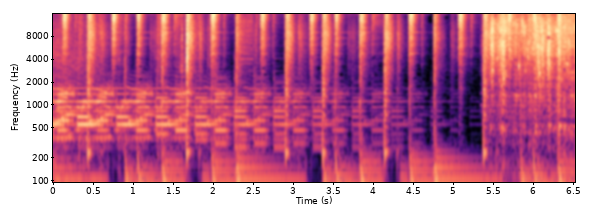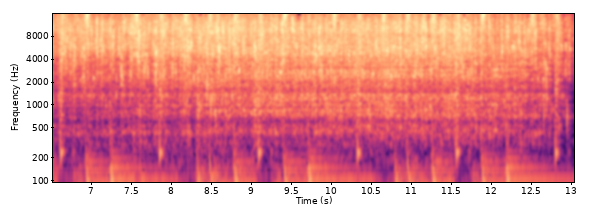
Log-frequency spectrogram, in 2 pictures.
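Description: Tap water runs and pours continuously while people wash up in shift workers' accommodation with water recirculation, under steady rhythmic background music.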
